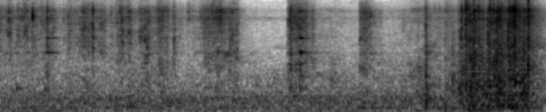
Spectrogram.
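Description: Potato chips clatter and rustle onto a plate.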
